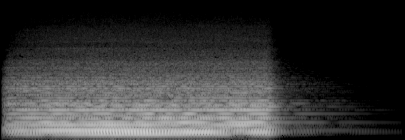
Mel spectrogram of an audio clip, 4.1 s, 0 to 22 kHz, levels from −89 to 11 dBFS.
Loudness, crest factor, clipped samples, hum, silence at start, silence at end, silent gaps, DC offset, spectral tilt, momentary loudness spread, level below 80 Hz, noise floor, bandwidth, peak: -16 LUFS; 14 dB; under 0.1%; none; 0.05 s; 1.25 s; none; under 0.1%; -9.5 dB/octave; 9 LU; -66 dBFS; -70 dBFS; 6 kHz; -4 dBFS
